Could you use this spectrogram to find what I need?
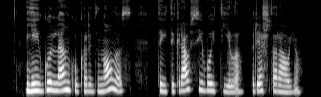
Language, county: Lithuanian, Vilnius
